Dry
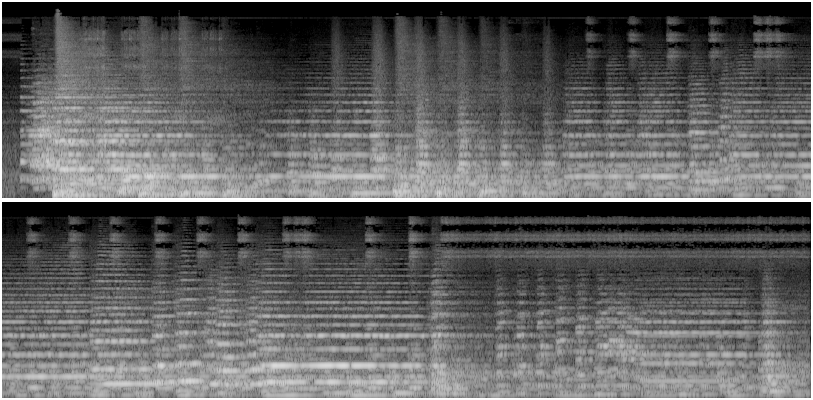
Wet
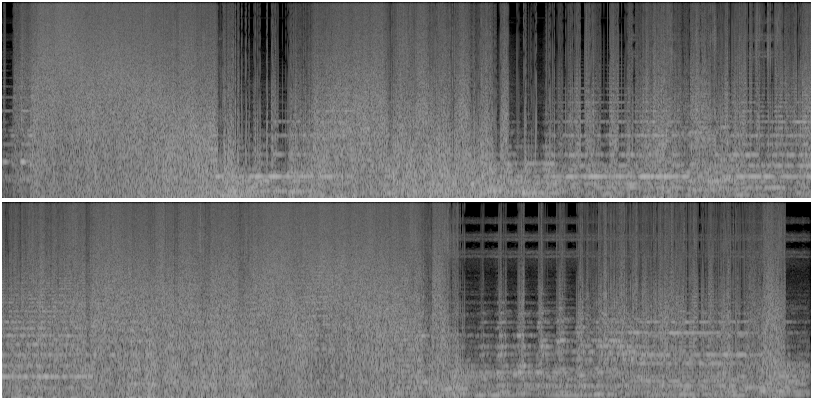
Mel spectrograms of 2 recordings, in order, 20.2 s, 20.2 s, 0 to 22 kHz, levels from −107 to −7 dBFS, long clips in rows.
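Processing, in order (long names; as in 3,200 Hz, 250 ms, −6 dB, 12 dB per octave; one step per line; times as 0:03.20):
wrap-around overflow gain 29 dB
backwards echo 222 ms −6.5 dB
level −6 dB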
